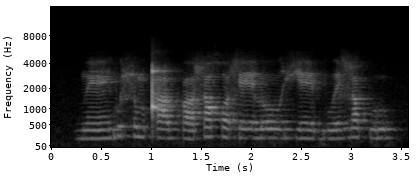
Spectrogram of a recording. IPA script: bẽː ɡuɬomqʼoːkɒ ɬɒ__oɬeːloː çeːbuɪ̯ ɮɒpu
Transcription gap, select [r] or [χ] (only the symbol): χ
